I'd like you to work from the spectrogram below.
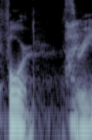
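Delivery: soft, subdued, quiet, hushed voice. Retelling a quiz round, imitating Mark Ellis's quiet countdown. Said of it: "he starts counting down, and it's very quiet".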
